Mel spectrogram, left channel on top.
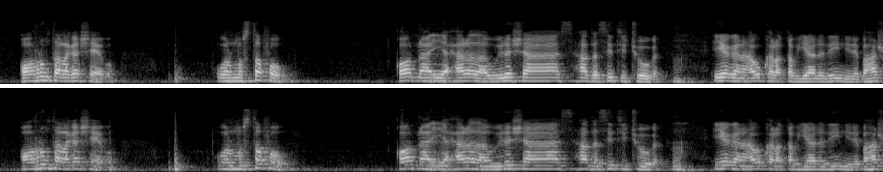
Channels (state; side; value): quieter; right; 3.7 dB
